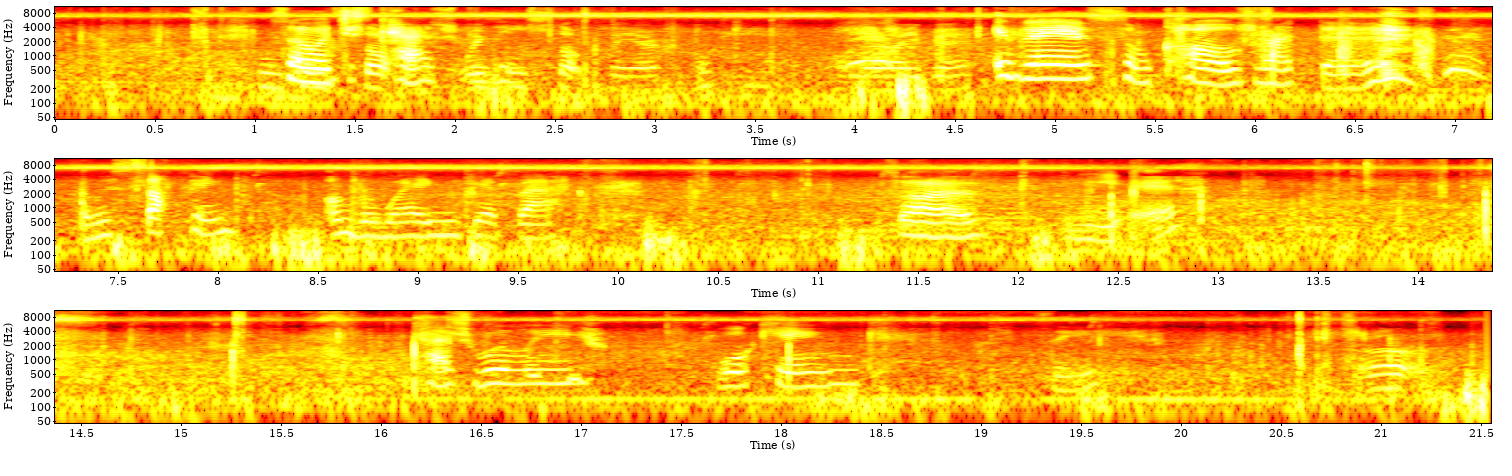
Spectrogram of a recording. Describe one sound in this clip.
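A young girl talks and exclaims close up, with animation.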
